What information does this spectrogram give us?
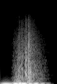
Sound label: flag; mine sweeper epoch times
